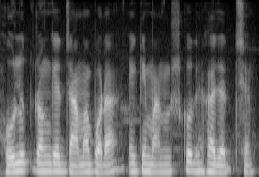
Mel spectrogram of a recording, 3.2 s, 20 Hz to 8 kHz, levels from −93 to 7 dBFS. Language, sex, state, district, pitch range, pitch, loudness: Bengali, male, West Bengal, Alipurduar, 120-135 Hz, 130 Hz, -16 LUFS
